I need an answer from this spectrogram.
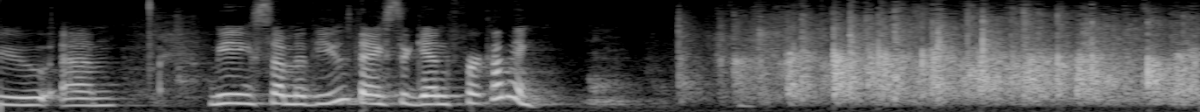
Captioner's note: applause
